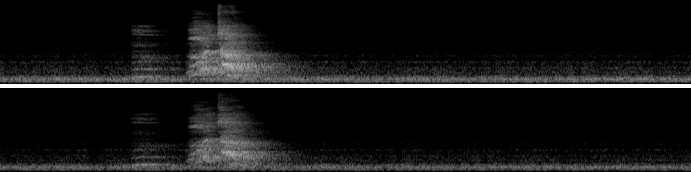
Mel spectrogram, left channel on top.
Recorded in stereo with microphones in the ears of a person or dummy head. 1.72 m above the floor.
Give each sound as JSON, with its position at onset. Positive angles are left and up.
{"t": 1.3, "sound": "a sneeze", "side_deg": 15, "distance_m": 3.5}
